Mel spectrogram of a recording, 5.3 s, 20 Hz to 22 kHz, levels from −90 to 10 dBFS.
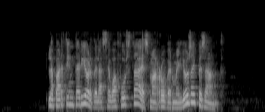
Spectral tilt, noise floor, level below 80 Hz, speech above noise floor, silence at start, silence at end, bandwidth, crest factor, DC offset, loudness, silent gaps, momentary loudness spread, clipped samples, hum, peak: -4.5 dB/octave; -90 dBFS; -70 dBFS; 59 dB; 0.95 s; 0.9 s; 8.2 kHz; 20 dB; under 0.1%; -31 LUFS; none; 5 LU; under 0.1%; none; -12 dBFS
